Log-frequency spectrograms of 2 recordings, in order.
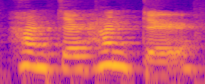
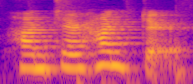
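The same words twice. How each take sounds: The two takes are said the same way.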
